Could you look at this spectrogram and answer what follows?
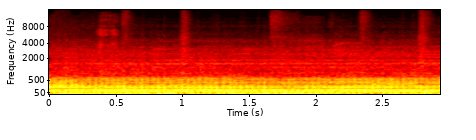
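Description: Motorcycle exhaust roaring close and loud while riding on the road, a dense continuous engine drone with no break and no talk.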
